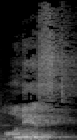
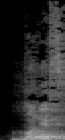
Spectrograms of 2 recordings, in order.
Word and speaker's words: honest: এখানে দেখো এইচ এর কোনো উচ্চারণ হচ্ছে না, এইচ অনুচ্চারিত থেকে যাচ্ছে, এইচ এর কোনো উচ্চারণ হচ্ছে না। বরং খেয়াল করে দেখো এইচ এর পরে ভাওয়েল ও এর উচ্চারণ হচ্ছে অনেস্ট, হনেস্ট নয়, এখানে অনেস্ট।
